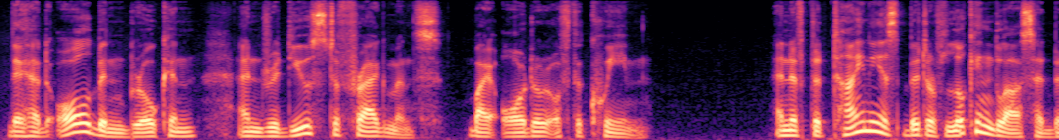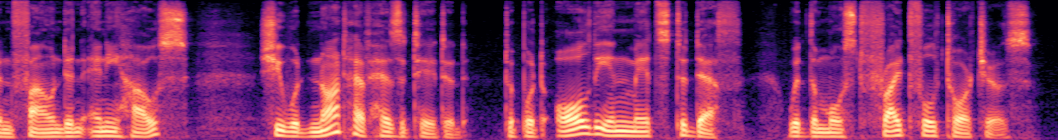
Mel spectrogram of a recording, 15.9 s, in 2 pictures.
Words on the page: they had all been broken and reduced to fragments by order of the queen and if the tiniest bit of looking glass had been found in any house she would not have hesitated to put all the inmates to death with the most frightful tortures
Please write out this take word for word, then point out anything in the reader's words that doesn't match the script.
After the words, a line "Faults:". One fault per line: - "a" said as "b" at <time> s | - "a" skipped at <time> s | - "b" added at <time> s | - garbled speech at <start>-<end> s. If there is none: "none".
they had all been broken and reduced to fragments by order of the queen and if the tiniest bit of looking glass had been found in any house she would not have hesitated to put all the inmates to death with the most frightful tortures
Faults:
none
